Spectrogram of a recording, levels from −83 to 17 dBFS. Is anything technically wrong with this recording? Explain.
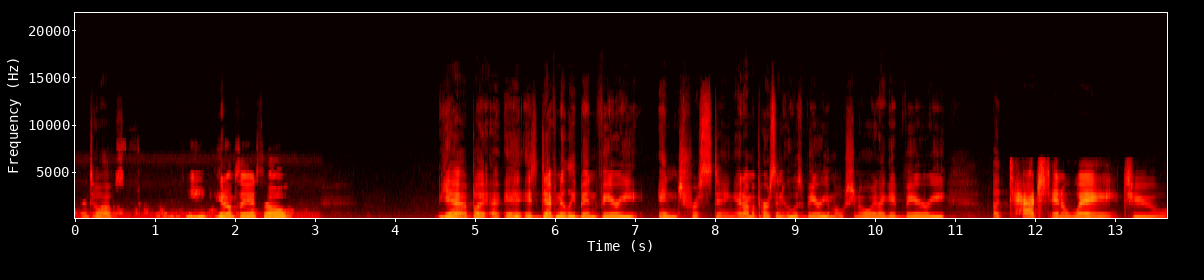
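Yes, there are three problems.

Speech suppressed in double talk, 0.00 to 2.66 s: both ends were talking at once, and the echo canceller most likely could not separate this talker from the loudspeaker echo, so it turned both down. For about one and a half seconds in total the speech dips, by around 15 dB at the deepest.

The other side's voice leaks through from 0.52 to 2.32 s and again from 2.67 to 3.11 s. A second voice, around 20 dB below the main speech, comes through faintly. It is likely loudspeaker playback that the echo canceller did not fully remove from the microphone signal.

Input switched to a poorer device at 11.61 s, lasting to the end: the input most likely changed to a narrower-band microphone or headset call profile. The band narrows, so the sound turns duller, with no gap and no level jump at the switch. A faint new noise floor sits roughly 50 dB down.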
